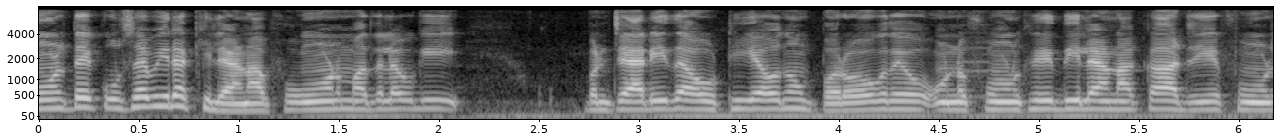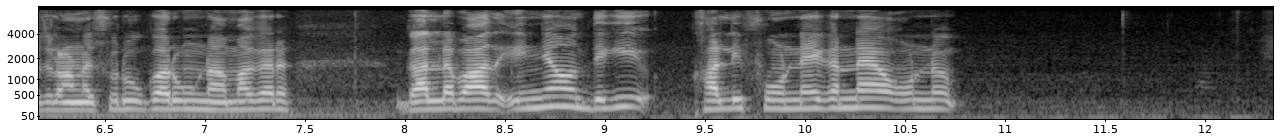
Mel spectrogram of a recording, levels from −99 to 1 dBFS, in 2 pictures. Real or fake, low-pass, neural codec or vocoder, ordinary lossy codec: fake; 7.2 kHz; vocoder, 44.1 kHz, 128 mel bands every 256 samples, BigVGAN v2; none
